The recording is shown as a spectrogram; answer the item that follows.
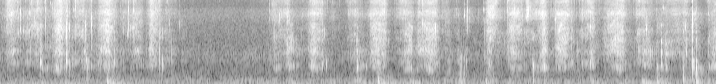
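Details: Moose, a female shepherd mix dog, gnawing a bone; dense run of small crisp clicks and scrapes, with a brief quieter pause near the middle and no voices.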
